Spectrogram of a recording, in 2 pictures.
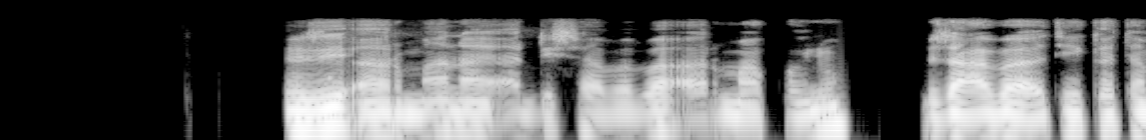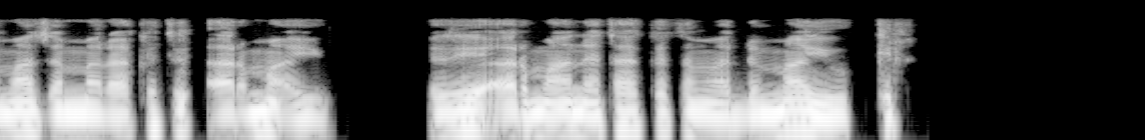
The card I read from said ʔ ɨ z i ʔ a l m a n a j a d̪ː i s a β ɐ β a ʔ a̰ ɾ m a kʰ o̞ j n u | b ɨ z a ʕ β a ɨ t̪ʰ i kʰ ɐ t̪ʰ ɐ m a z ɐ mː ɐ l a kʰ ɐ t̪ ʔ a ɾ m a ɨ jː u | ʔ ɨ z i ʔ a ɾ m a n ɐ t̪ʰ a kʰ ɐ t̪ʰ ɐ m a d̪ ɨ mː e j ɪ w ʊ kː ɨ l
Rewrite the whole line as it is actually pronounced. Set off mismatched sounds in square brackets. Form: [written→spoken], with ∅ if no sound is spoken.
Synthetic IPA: ʔ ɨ z i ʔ a [l→ɾ] m a n a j a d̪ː i s a β ɐ β a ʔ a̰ ɾ m a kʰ o̞ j n u | b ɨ z a ʕ β a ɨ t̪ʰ i kʰ ɐ t̪ʰ ɐ m a z ɐ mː ɐ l a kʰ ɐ t̪ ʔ a ɾ m a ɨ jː u | ʔ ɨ z i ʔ a ɾ m a n ɐ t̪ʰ a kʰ ɐ t̪ʰ ɐ m a d̪ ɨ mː [e→a] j ɪ w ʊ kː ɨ l

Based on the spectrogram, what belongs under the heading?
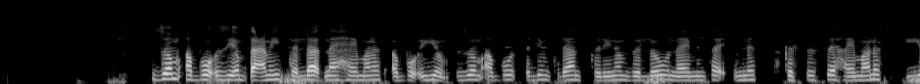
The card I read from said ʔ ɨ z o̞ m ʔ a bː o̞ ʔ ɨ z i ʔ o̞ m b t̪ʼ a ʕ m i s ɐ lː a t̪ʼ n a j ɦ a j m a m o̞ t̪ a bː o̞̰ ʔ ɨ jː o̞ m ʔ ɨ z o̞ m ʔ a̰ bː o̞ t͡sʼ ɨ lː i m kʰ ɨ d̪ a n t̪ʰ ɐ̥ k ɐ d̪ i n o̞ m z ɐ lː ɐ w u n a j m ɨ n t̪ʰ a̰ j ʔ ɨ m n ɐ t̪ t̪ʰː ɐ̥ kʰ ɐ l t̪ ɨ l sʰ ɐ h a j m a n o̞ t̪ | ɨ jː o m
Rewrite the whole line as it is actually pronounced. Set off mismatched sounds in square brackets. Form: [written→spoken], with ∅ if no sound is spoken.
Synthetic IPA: ʔ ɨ z o̞ m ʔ a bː o̞ ʔ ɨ z i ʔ o̞ m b t̪ʼ a ʕ m i [s→f] ɐ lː a t̪ʼ n a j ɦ a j m a [m→n] o̞ t̪ a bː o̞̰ ʔ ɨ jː o̞ m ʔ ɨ z o̞ m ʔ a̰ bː o̞ t͡sʼ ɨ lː i m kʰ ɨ d̪ a n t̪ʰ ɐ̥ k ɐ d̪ i n o̞ m z ɐ lː ɐ w u n a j m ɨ n t̪ʰ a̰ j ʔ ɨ m n ɐ t̪ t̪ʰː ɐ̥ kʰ ɐ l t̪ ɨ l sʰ ɐ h a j m a n o̞ t̪ | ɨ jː o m

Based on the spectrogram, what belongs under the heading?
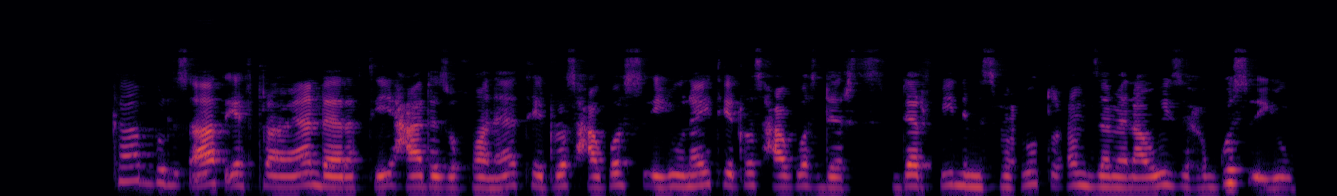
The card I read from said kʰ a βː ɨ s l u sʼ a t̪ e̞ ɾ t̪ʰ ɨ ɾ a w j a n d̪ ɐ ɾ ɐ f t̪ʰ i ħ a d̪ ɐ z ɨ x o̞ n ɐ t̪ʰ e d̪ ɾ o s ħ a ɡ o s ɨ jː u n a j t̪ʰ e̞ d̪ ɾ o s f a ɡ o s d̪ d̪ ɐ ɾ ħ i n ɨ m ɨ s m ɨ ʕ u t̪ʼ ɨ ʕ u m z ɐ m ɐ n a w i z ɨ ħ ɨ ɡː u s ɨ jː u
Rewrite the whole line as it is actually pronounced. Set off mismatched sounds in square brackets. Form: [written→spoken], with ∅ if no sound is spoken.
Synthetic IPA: kʰ a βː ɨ [s→∅] l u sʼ a t̪ e̞ ɾ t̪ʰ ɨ ɾ a w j a n d̪ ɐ ɾ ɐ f t̪ʰ i ħ a d̪ ɐ z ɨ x o̞ n ɐ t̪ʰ e d̪ ɾ o s ħ a ɡ o s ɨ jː u n a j t̪ʰ e̞ d̪ ɾ o s [f→ħ] a ɡ o s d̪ d̪ ɐ ɾ [ħ→f] i n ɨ m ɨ s m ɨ ʕ u t̪ʼ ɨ ʕ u m z ɐ m ɐ n a w i z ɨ ħ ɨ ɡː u s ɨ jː u

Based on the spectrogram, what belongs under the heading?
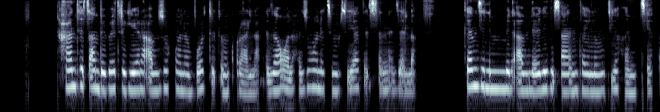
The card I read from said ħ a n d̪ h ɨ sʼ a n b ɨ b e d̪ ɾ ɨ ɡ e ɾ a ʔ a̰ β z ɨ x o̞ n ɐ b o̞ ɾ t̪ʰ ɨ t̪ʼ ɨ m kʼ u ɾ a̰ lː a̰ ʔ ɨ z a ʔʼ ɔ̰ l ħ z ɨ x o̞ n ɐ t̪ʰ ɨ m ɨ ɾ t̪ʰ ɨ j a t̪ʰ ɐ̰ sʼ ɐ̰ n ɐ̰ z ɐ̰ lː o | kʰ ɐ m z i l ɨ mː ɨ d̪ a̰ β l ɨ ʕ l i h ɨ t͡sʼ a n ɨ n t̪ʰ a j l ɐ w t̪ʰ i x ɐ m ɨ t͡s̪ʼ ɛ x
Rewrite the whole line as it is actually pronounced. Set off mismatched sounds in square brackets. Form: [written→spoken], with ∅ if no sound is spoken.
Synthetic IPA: ħ a n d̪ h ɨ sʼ a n b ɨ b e [d̪→t̪] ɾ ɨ ɡ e ɾ a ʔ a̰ β z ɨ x o̞ n ɐ b o̞ ɾ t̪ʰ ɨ t̪ʼ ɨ m kʼ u ɾ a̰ lː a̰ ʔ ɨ z a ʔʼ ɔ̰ l ħ z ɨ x o̞ n ɐ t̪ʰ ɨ m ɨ ɾ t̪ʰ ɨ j a t̪ʰ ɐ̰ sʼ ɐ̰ n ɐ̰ z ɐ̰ lː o | kʰ ɐ m z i l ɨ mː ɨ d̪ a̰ β l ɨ ʕ l i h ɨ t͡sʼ a n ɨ n t̪ʰ a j l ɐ w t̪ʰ i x ɐ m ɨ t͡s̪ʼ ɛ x

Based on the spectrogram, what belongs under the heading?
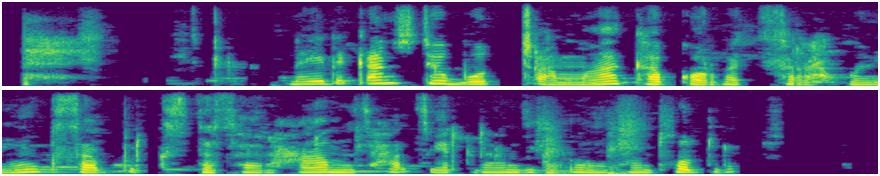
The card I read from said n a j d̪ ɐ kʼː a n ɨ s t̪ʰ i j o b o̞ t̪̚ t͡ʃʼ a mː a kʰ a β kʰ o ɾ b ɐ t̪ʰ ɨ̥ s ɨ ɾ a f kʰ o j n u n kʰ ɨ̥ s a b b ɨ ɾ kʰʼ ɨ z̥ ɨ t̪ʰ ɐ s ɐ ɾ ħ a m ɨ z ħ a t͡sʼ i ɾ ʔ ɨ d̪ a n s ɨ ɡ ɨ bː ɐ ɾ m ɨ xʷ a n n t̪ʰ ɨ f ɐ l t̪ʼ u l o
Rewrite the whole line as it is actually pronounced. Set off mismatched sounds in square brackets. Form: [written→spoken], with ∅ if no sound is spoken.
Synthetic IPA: n a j d̪ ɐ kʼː a n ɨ s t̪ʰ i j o b o̞ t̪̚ t͡ʃʼ a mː a kʰ a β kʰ o ɾ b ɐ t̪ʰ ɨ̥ s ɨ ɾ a [f→ħ] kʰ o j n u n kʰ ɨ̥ s a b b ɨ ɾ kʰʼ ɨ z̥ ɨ t̪ʰ ɐ s ɐ ɾ ħ a m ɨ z ħ a t͡sʼ i ɾ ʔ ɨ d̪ a n [s→z] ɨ ɡ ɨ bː ɐ ɾ m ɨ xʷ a n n t̪ʰ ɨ f ɐ l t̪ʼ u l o

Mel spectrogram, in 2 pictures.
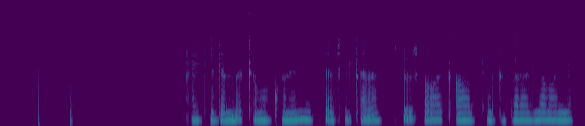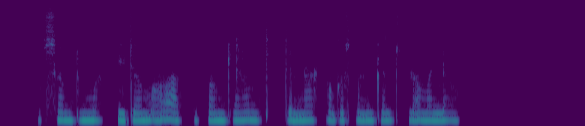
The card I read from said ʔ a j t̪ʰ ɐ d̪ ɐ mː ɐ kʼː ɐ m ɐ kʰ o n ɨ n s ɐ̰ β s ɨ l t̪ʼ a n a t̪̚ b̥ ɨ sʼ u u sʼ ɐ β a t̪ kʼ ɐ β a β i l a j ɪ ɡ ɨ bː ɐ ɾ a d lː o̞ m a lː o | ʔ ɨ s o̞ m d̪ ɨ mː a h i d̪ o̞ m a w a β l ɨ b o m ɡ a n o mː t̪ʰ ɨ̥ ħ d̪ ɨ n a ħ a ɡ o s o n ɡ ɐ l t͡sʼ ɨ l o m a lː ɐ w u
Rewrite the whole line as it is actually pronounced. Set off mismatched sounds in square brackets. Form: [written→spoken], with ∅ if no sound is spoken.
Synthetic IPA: ʔ a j t̪ʰ ɐ d̪ ɐ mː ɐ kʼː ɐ m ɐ kʰ o n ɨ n s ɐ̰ β s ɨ l t̪ʼ a n a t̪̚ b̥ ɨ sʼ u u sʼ ɐ β a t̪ kʼ ɐ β a β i l a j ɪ ɡ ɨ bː ɐ ɾ a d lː o̞ m a lː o | ʔ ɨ s o̞ m d̪ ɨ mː a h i d̪ o̞ m a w a β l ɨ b o m ɡ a n o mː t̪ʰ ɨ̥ ħ d̪ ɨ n a ħ a ɡ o s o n ɡ ɐ l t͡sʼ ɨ l o m a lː ɐ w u

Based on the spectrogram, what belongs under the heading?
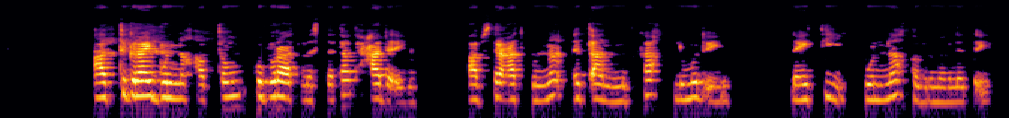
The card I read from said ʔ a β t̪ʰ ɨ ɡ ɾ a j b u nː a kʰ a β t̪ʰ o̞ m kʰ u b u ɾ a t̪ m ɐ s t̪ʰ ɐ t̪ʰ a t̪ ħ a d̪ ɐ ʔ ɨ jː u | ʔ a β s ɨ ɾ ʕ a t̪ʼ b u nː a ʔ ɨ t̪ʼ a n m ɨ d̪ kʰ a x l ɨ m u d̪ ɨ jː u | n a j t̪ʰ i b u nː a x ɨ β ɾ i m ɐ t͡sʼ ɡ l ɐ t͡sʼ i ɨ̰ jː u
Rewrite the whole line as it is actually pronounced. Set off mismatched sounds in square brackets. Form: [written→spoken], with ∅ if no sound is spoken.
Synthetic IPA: ʔ a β t̪ʰ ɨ ɡ ɾ a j b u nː a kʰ a β t̪ʰ o̞ m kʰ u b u ɾ a t̪ m ɐ s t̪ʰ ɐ t̪ʰ a t̪ ħ a d̪ ɐ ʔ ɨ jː u | ʔ a β s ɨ ɾ ʕ a [t̪ʼ→t̪] b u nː a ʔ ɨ t̪ʼ a n m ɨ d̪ kʰ a x l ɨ m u d̪ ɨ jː u | n a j t̪ʰ i b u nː a x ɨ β ɾ i m ɐ [t͡sʼ→∅] ɡ l ɐ t͡sʼ i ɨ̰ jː u

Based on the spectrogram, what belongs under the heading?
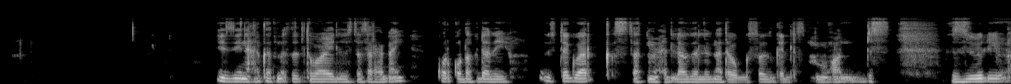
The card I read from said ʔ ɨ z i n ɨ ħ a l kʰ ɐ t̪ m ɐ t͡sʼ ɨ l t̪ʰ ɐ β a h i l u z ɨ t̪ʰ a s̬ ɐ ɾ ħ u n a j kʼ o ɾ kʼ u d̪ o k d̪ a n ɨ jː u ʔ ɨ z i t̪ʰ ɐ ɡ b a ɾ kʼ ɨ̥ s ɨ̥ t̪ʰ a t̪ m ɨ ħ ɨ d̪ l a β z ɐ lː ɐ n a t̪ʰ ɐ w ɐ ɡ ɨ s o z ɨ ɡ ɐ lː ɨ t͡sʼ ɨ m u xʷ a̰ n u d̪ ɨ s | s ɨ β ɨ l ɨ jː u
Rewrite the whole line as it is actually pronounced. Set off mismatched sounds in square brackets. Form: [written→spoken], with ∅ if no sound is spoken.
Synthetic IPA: ʔ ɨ z i n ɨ ħ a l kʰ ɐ t̪ m ɐ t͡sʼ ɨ l t̪ʰ ɐ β a h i l u z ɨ t̪ʰ [a→ɐ] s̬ ɐ ɾ ħ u n a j kʼ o ɾ kʼ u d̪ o k d̪ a n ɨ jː u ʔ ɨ z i t̪ʰ ɐ ɡ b a ɾ kʼ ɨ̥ s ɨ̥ t̪ʰ a t̪ m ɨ ħ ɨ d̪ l a [β→w] z ɐ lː ɐ n a t̪ʰ ɐ w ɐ ɡ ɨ s o z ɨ ɡ ɐ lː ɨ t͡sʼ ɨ m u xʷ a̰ n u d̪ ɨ s | [s→z] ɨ β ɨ l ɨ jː u

